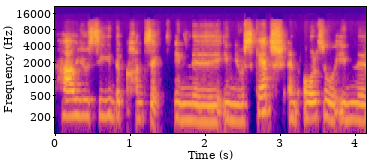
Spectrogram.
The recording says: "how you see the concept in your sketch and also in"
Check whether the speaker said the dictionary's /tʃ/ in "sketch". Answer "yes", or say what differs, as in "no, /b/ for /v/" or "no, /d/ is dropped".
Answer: yes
